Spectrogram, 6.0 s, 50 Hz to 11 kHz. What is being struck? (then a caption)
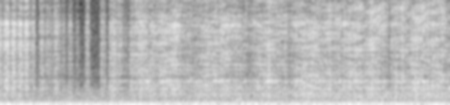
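Expanded polystyrene packaging insert. Fingertips rub and scratch the surface of a hollow, empty white molded expanded-polystyrene packing insert held close to the microphone. A continuous dry, rasping scrape is heard, with squeaks as the foam pieces rub against each other, over a steady low rumble and a faint tone near 240 Hz.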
